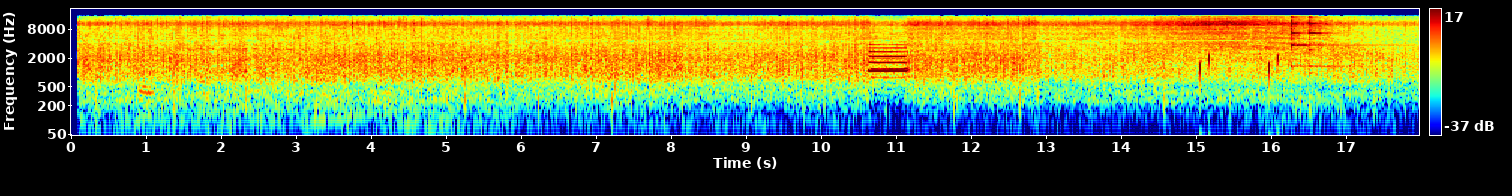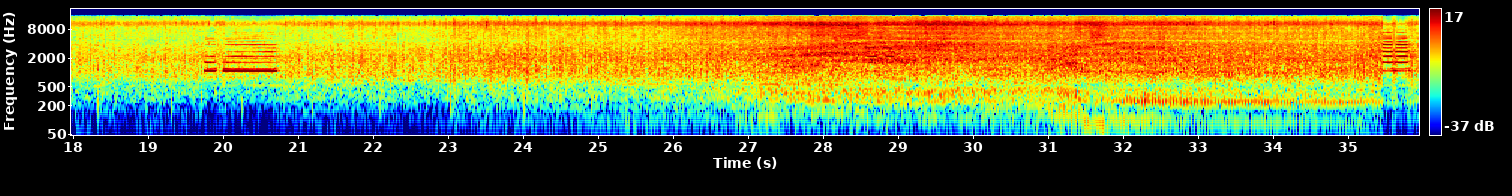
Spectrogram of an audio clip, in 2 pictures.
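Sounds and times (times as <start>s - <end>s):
heavy rain hissing: 0.1s - 35.9s
train running noise: 14.5s - 18.5s.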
